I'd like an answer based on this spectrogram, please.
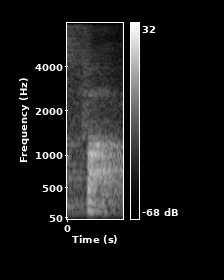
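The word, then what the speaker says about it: phở: one of the favorite dishes I had was fa um the Vietnamese It's oddly enough it's spelled p h o but it's actually pronounced fa and specifically fa which is the beef variety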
